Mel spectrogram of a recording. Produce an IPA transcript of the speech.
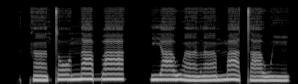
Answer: k ã˨ t ɔ˧ n a˦ b a˦ | j a˧ w ã˨ l ã˨˦ m a˦˨ t a˨ w ĩ˨

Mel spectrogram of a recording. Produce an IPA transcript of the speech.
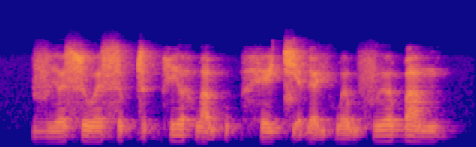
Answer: v i˨˦ ə̯ s u˨˦ ə̯ s ə˨˩ p̚ z ə˦˥ p̚ h i˧ ə̯ h w a̰˧˨ w ʔ | h e˧ t͡ɕ ɛ̰˧˨ ɗ ɛ̰˧˨ j h w ə̰˧˨ w f ɨ˧ ə̯ ɓ a˧ m

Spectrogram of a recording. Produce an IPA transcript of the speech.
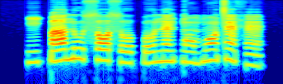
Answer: i˨ k͡p a˨˦ n u˦˨ s ɔ˧ s o˨ k͡p o˨˦ n ɛ̃˦ k͡p ɔ̃˧ b ɔ̃˦ t ɛ̃˦˨ h ɛ̃˨

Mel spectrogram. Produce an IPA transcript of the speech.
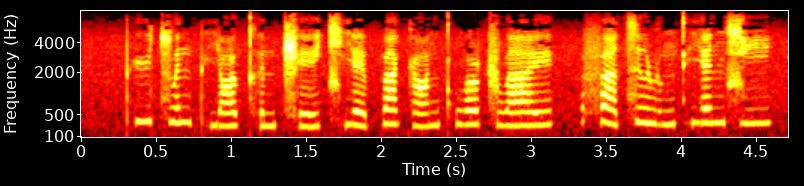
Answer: pʰ y˥ t͡s w ə˥ n pʰ j ɑ˧˥ ʊ̯ kʰ ə˧˥ n ʈ͡ʂʰ e˧˥ ɪ̯ t͡ɕʰ j ɛ˥˩ p ä˥ k ɑ˧˥ ŋ kʰ w ɔ˥ ʈ͡ʂ w a˥ ɪ̯ | f ä˥˩ t͡s ɹ̩˥ ɻ ʊ˧˥ ŋ t̪ʰ j ɛ˥ n ɕ i˥

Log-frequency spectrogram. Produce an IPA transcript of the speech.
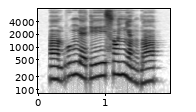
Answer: ã˨ b o˦ ŋ ɛ˨ ɗ eː˦ s ɔ̃˦ ɲ ã˨ n ɡ͡b ã˧

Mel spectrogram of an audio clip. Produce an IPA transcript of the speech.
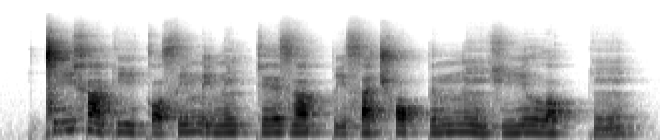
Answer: ǀ iː˧˥ x ã˥˨ k iː˥˨ k ɔ̰˧˥ s i˧˥ n ḭ˥˨ n ĩ˧˥ kː ɪː˧˥ z ã˧˥ pː ḭ˧˥ s a˧˥ t͡ʃʰ ɔ˥˨ pː ɪ˧˥ mː ĩː˥˨ x iː˧˥ lː ɔ˥˨ kː ĩ˧˥

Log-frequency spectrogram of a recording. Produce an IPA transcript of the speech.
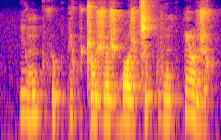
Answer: i˧˩˧ ŋʷ ə˧ kʷ θ ø˧ kʷ pʲ œ˥˧ kʷ ʈ͡ʂ o˧˩˧ ʒ œ˧˩ ʒ ɓ ɔ˧˩ ʒ ʈ͡ʂ i˧˩˧ kʷ v õ˨˥ kʷ pʲ ɔ̃˥˩ ʒ

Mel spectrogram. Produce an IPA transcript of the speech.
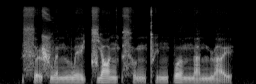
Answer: s ɹ̩˨˩ ʂ w ə˨˦ n l w e˨˦ ɪ̯ t͡ɕ j ɑ˥˨ ŋ t͡sʰ ʊ̰˨˩ ŋ pʰ i˨˦ ŋ p ɤ˥˨ n̪ a˨˦ n ɻ a̰˨˩ ɪ̯

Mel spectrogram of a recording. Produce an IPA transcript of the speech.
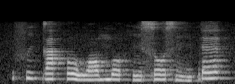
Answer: f i˧ ɡ a˦ h o˦˨ w ɔ˨˦ m o˧ h i˨ s o˧ s ĩ˨ | ɾ ɛ˦

